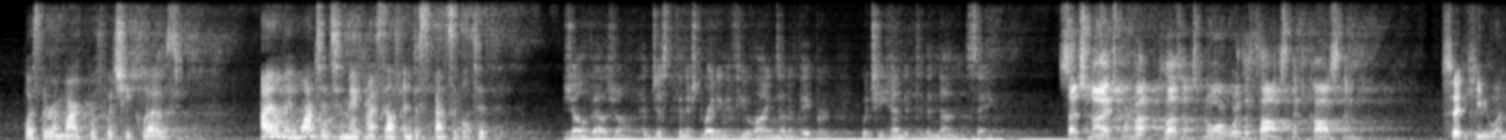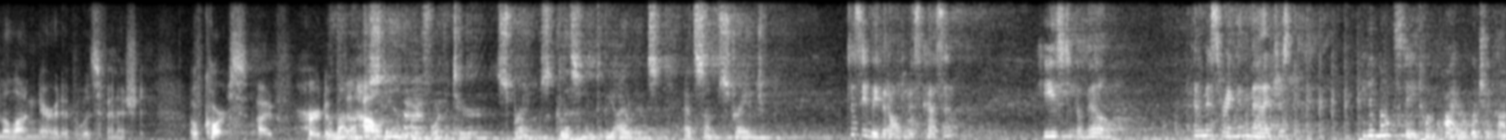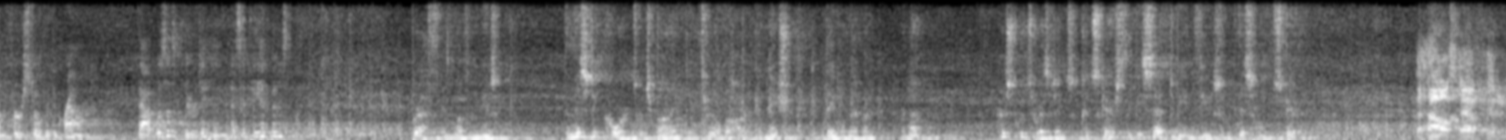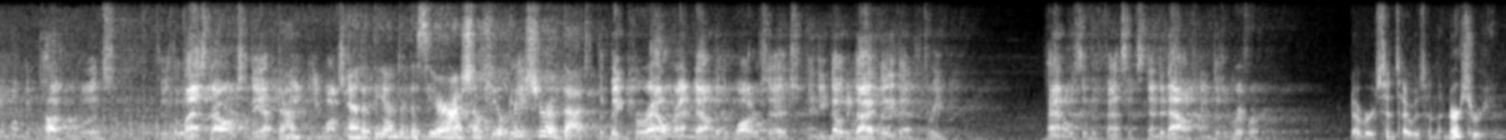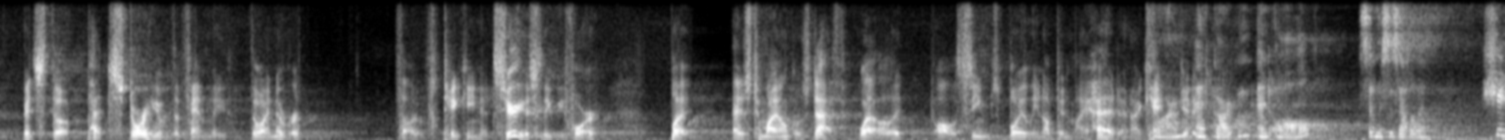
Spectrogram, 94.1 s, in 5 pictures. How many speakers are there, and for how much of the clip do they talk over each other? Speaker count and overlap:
seven, about 5%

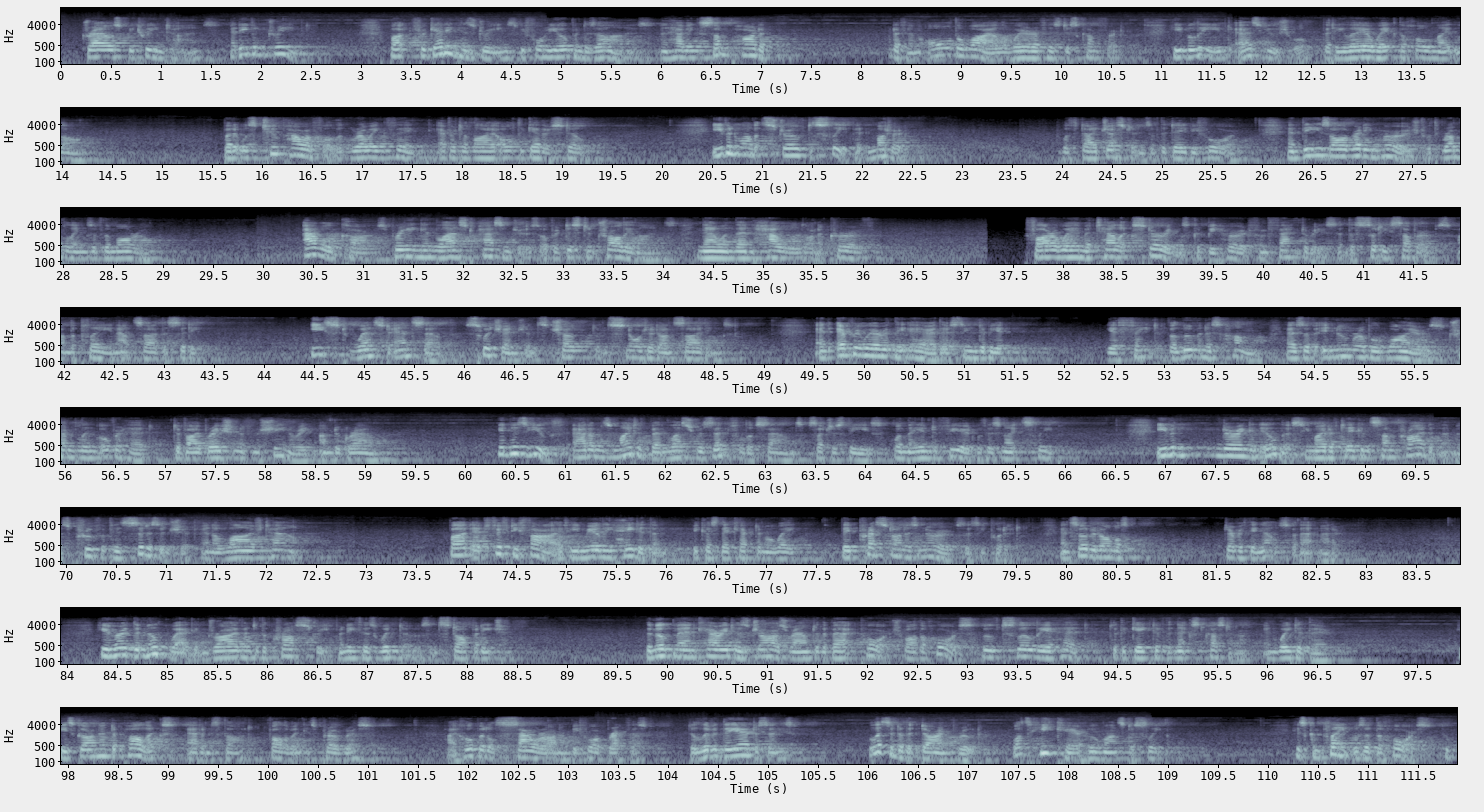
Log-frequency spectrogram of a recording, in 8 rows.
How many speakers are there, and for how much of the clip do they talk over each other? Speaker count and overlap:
one, no overlap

